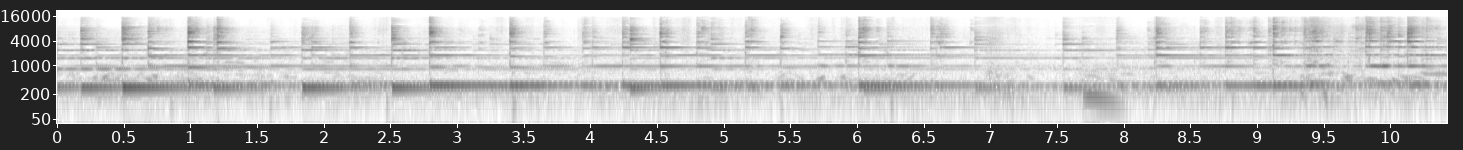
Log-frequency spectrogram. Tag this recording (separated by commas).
cattle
